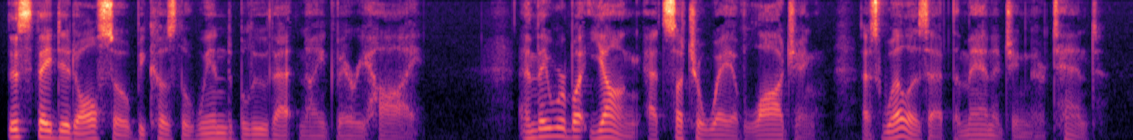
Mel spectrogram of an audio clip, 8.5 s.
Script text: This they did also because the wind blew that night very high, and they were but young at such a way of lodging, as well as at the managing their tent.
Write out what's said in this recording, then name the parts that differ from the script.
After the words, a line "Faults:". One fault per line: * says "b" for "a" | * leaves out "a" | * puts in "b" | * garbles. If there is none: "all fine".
This they did also because the wind blew that night very high, and they were but young at such a way of lodging, as well as at the managing their tent.
Faults:
all fine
